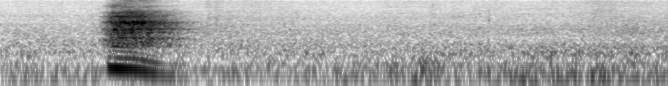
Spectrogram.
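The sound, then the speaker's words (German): Steady wind and rolling surf wash along a seashore on a fairly windy day, a constant broad rush with gentle swells, broken early by one brief, loud, descending cry. “Es ist unglaublich beruhigend und entspannt, einfach so am Meer zu sitzen.”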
